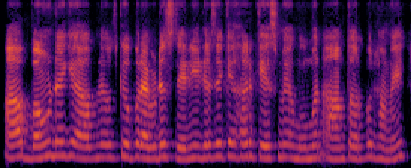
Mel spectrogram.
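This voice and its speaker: In this explanatory online class, a female law lecturer with a Pakistani accent reads legal text aloud and walks through its meaning. Her voice sits on the high side, steady in tone and moderate in speed, and she keeps checking comprehension while answering her own questions.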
